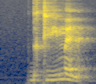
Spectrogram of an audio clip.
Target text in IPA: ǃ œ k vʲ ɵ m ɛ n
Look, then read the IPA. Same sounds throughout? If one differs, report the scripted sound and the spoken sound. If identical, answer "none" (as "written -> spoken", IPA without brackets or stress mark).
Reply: ǃ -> ɡ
